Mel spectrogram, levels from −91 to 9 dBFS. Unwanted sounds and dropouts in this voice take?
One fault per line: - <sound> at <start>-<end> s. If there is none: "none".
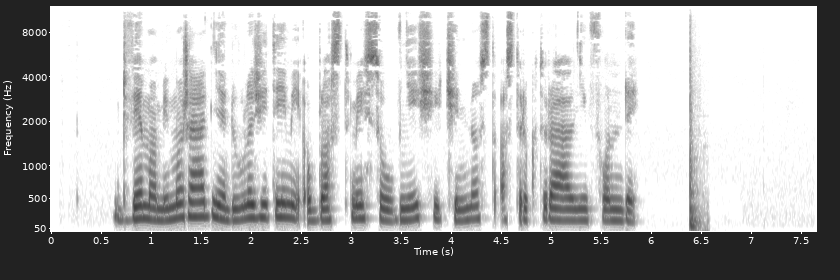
- thud at 6.4-6.6 s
